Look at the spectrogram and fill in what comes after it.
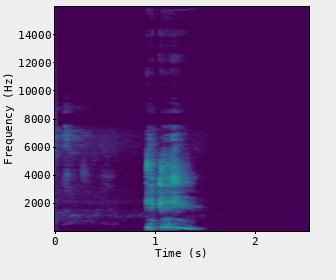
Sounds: Throat clearing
